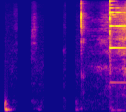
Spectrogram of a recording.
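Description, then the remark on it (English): A few soft thumps and clicks lead up to one bright bell strike near the end. Its clear metallic tones ring on and sustain steadily. No one speaks. “There's my bell.”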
